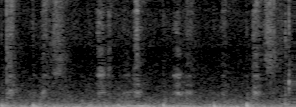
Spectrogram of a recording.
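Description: Near silence, with faint scratching of a pen writing a word on a sheet of paper.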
